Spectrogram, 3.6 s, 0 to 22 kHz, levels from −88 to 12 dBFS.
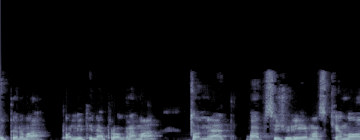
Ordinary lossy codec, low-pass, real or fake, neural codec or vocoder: MP3, 48 kbps; 10.8 kHz; real; none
